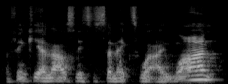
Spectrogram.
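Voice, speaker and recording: A woman coaching entrepreneurs on AI over a video call, talking in a halting way with many fillers and restarts. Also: sits low, animated, creaky, a bit bright, slightly rough.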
